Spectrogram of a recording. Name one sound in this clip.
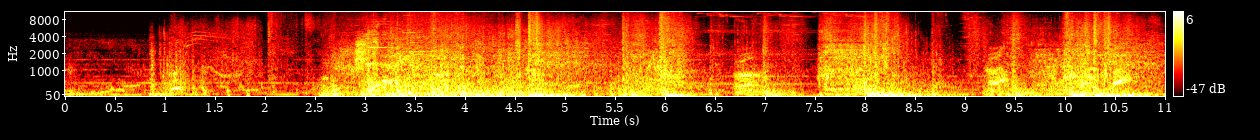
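Magic spells whoosh and burst in a video game fight.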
